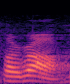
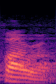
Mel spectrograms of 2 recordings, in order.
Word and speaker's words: Farrar: The street name for question 208, V, is Farrar, not Farrar. F-A-R-R-A-R, not F-A-R-A. You said page what? Page 9, Mr. Speaker. Page question, 9. Yes, number 208. Yes. Roman numeral V. It's Farrar Avenue, F-A-R-R-A-R, not as it's spelled.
